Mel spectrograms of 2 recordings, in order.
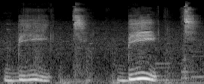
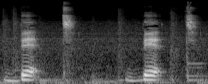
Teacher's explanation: the long e sound which is sounded as ee like in sheep and the short i sound which is sounded as e like in ship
